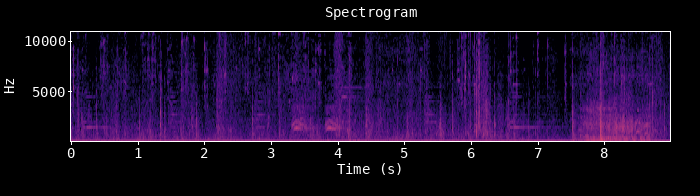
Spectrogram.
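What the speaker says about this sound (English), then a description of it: "Tether the horse and I'll meet you across the street." A horse in the Red Dead Redemption 2 video game gives faint, distant neighs amid soft hoof clops and crow caws in a quiet outdoor setting.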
